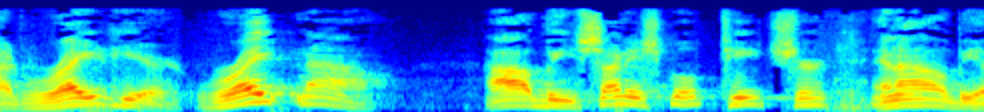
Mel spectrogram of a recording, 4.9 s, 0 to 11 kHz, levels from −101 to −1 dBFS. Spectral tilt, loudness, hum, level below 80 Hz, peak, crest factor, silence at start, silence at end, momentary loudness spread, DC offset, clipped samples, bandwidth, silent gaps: -5 dB/octave; -30 LUFS; none; -68 dBFS; -10 dBFS; 20 dB; 0 s; 0 s; 12 LU; under 0.1%; under 0.1%; 8.8 kHz; none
